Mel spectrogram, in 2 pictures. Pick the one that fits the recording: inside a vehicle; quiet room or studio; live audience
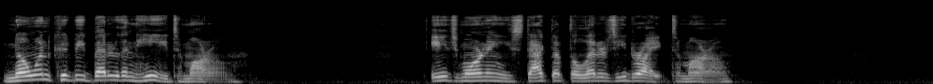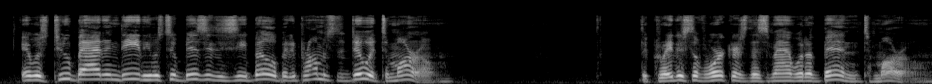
inside a vehicle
